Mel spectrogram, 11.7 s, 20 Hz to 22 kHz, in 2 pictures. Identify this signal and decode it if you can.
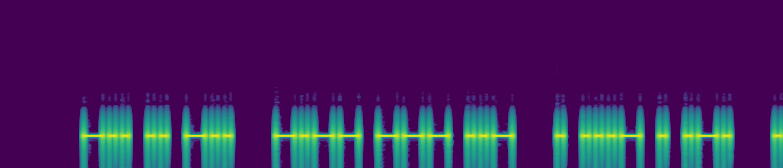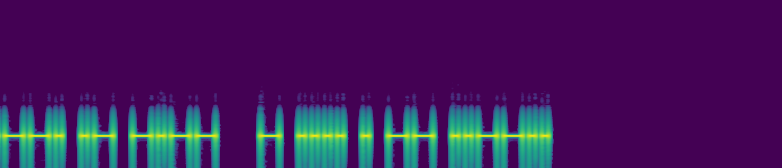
Morse code, heard as a keyed tone, about 25 wpm, 700 Hz. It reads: DID YOU EVER PAY THEM?
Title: Sentences from Top 700 Words 25wpm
